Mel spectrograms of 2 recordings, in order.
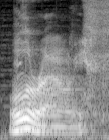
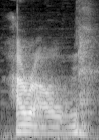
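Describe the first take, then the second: First: The opening A vowel is left out. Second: The L sound is left out. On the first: "Maybe it's the first A" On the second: "Maybe it's the L"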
